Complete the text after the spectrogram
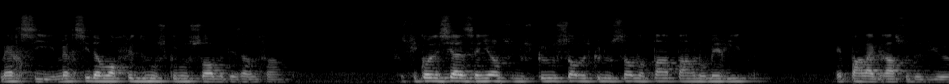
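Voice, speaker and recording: Amid audible room echo, a man with a southern French accent and fairly high pitch speaks at a fairly slow pace. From southern France. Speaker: preacher. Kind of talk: prayer; sermon.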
